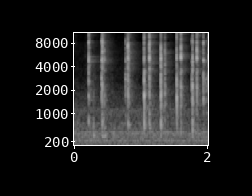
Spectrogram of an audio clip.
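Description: A metal spoon stirring coffee in a drinking glass, clinking against the glass in quick, irregular taps, several a second.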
